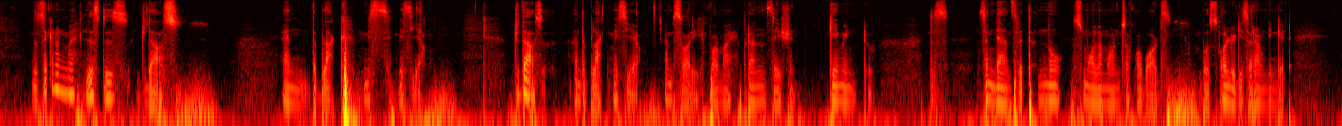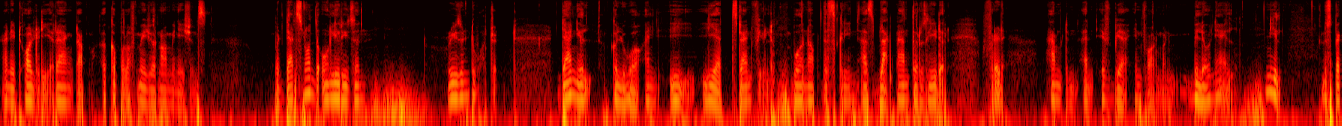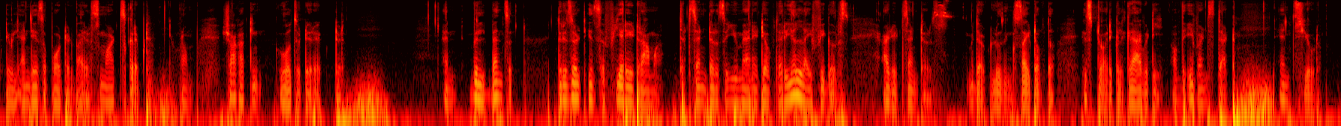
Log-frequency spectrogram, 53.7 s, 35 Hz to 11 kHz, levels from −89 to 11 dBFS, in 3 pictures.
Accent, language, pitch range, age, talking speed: Indian, English, 90-110 Hz, 20-39, 140 wpm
